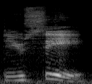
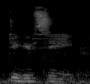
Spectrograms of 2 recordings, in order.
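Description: First: Louder, insistent question; emphatic. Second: Softer, lower teasing question; quiet aside. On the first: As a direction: press the point hard. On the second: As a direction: drop it to a sly aside. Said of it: "Missus Leeds". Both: Acted.

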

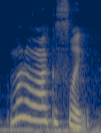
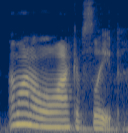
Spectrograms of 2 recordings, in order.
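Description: First: Lack of sleep said higher in pitch; higher repeat. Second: Said in the usual way. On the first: Real, not acted. Telling viewers again she's just sleepless, in a higher voice. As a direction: say it again up high, playful. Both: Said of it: "I'm not drunk, guys".

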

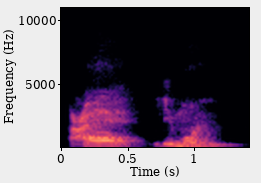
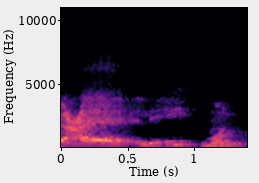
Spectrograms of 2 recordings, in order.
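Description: First: Slow عالم, long aa running into لِمٌ as one word; joined reading. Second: عالم broken into three separate syllables, عا، لي، مٌ; wrong-way demo, pause between each syllable of عالم; chopped-up word. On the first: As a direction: read عالم whole, unhurried, without chopping. (قراءة عالم موصولة ببطء) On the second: (تقطيع عالم إلى مقاطع منفصلة) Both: Shown as a demonstration. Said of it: "ما بحبش التقطيع في الكلمة".

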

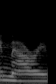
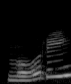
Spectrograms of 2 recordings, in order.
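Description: First: "Maori" said the English way, MAH-ree with an English r; anglicised Maori. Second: "Maori" said the te reo way, MAW-ri with a tapped r; te reo Maori pronunciation. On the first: Vlogger admitting how she mispronounces "Maori". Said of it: "I know that I don't even say Maori right". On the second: Vlogger showing viewers the correct way to say "Maori". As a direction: give "Maori" its proper Maori vowels, MAW-ri. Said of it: "It's meant to be more like Maori". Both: Shown as a demonstration.

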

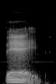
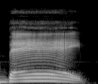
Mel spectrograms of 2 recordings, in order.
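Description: First: Said in the usual way. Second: Loud, high, drawn-out BABE; mocking pet name. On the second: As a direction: blare BABE in disbelief.

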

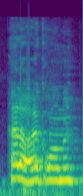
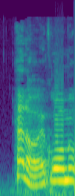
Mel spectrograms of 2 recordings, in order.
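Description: First: High, loud call. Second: Loud, high hail; calling out. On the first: Hodja hailing the passing jailer, called out high and loud. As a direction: shout a hello along the passage. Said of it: "råbte Hodja". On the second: Hodja back in the other cell, calling out high and loud. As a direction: holler a greeting to the jailer. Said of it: "råbte han". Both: A narrator's reading.

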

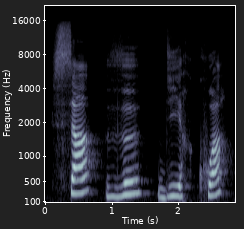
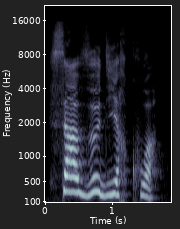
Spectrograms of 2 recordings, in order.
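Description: First: Very slow, quoi rising like a question; slow model, rising. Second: Slow and falling at the end; slow model, falling. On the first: Teacher giving the rising question version to repeat. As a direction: lift quoi at the end, very slowly. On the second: Teacher modelling the question slowly for learners to repeat. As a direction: let quoi fall, slowly. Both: Shown as a demonstration. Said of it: "Repeat after me".

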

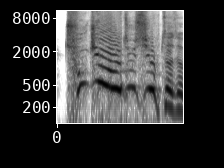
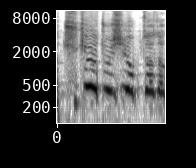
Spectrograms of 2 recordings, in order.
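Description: First: High, falling plea of a kneeling courtier; begging subject from a historical drama. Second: High, pleading cry of a kneeling courtier; begging subject from a historical drama. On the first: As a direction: cry out for the king's punishment, pitched way up. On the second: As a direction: beg the king for death, pitched way up. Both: Retold or imitated. A courtier begs the king for death in a historical drama, high pleading cry. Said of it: "사극 봐요".

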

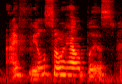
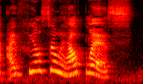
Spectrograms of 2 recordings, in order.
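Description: First: Softer, fading repeat of "helpless"; quiet crying. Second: Higher, slow sob of helpless; breaking on "so helpless"; crying. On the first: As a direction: whimper "I feel so helpless" under her breath. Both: Real, not acted. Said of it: "sit here and cry on camera".

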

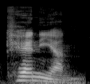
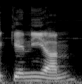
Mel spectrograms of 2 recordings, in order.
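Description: First: খেনিয়ান with an aspirated kh at the start; British American way. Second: কেনিয়ান with a plain unaspirated k; our usual Bengali way. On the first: Teacher modelling the native pronunciation, aspirated kh. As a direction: breathe out hard on the kh of খেনিয়ান. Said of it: "তারা বলে খেনিয়ান". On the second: Teacher showing the common local way, plain k. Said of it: "আমরা বলি কেনিয়ান". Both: Shown as a demonstration.

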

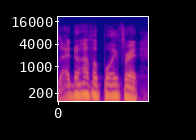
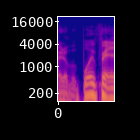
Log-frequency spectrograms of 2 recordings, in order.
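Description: First: Mild mock yell, pitched up; half-hearted yell of the line, a bit higher; retold yell. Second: Said in the usual way. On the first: Yamada calling it out toward Ichikawa, a mild mock yell. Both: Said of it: "And she yells".

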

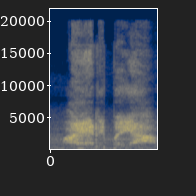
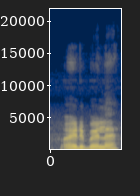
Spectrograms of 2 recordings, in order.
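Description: First: Soft whisper to a pet; hushed, fully whispered pet talk. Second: Said in the usual way. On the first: Real, not acted. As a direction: whisper it teasingly, no voice.

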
